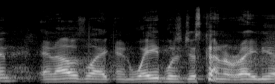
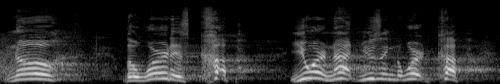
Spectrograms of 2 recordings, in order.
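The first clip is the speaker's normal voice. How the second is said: much higher and louder, slow emphatic; insistent general; 11 semitones higher, 8 dB louder, slower than usual. Retold or imitated. General insisting on the missing word, high and loud. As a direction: hammer the point home as the general.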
